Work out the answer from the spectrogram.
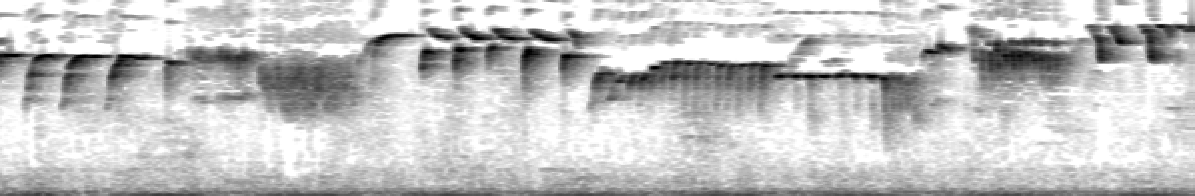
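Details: A home-bred white canary sings a long, fast, varied song of high rolling trills and chopped repeated notes, shifting between runs with barely a pause; nothing else is heard.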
